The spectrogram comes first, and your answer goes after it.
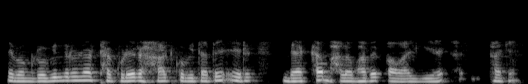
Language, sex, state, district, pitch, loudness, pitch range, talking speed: Bengali, male, West Bengal, Paschim Medinipur, 160 Hz, -23 LUFS, 150-175 Hz, 135 wpm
